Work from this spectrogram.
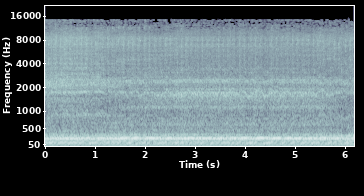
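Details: Honda CBR600F motorcycle idling: fast, light ticking over the exhaust note from the engine; the owner does not know the cause.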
